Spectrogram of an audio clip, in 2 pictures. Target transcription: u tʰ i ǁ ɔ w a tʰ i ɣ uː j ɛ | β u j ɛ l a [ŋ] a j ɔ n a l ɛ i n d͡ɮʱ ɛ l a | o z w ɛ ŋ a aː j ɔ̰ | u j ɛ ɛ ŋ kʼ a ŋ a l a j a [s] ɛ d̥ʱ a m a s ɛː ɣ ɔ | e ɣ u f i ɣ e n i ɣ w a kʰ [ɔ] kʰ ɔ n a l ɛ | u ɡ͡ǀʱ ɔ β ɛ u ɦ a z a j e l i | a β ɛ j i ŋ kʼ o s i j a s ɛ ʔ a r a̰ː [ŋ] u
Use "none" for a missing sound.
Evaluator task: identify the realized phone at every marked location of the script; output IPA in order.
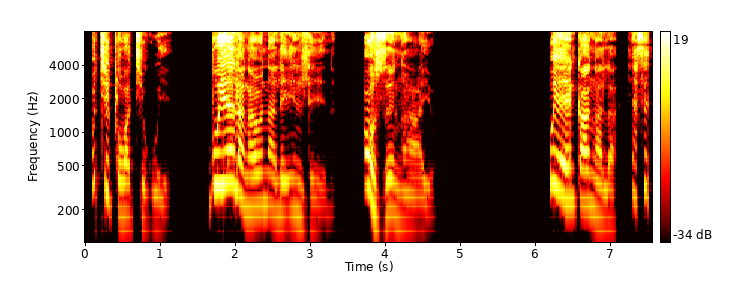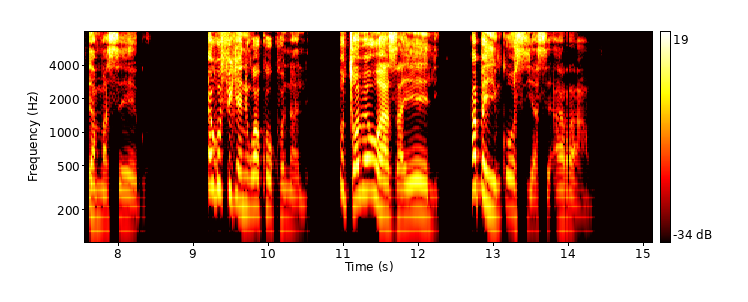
ŋ, s, ɔ, m

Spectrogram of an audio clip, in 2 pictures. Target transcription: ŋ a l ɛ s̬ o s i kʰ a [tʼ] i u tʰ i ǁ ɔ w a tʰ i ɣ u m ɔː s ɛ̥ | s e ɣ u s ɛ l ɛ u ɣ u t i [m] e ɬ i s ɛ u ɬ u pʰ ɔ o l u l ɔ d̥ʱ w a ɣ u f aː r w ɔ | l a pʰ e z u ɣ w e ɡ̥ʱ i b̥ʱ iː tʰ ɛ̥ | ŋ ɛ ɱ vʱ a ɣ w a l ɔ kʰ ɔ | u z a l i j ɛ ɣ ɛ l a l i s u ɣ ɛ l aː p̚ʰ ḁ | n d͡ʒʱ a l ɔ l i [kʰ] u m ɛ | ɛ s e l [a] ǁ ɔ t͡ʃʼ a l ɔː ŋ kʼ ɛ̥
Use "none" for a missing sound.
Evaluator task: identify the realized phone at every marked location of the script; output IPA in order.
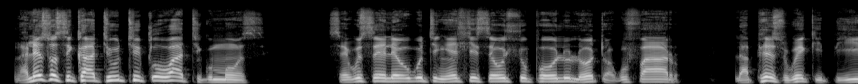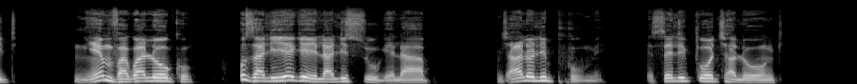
t, ŋ, pʰ, i

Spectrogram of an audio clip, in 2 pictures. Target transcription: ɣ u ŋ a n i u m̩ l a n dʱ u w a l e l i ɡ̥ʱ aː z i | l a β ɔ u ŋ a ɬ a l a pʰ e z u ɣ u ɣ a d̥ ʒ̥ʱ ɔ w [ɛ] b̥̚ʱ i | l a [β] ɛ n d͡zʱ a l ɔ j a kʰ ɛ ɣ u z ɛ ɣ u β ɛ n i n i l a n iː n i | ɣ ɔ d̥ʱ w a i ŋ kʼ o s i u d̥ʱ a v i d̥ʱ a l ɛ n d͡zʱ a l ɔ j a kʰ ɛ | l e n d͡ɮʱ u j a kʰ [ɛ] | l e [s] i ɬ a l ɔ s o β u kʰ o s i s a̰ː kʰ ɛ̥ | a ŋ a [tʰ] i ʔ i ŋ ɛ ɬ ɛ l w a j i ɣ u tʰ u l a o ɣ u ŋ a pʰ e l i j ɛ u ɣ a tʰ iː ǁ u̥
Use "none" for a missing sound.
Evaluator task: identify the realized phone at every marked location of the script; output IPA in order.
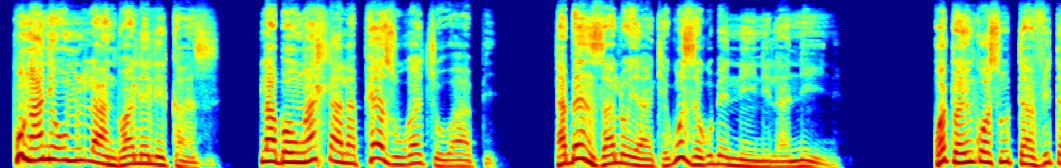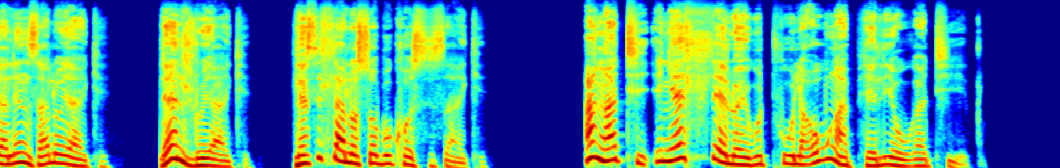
a, β, ɛ, s, tʰ

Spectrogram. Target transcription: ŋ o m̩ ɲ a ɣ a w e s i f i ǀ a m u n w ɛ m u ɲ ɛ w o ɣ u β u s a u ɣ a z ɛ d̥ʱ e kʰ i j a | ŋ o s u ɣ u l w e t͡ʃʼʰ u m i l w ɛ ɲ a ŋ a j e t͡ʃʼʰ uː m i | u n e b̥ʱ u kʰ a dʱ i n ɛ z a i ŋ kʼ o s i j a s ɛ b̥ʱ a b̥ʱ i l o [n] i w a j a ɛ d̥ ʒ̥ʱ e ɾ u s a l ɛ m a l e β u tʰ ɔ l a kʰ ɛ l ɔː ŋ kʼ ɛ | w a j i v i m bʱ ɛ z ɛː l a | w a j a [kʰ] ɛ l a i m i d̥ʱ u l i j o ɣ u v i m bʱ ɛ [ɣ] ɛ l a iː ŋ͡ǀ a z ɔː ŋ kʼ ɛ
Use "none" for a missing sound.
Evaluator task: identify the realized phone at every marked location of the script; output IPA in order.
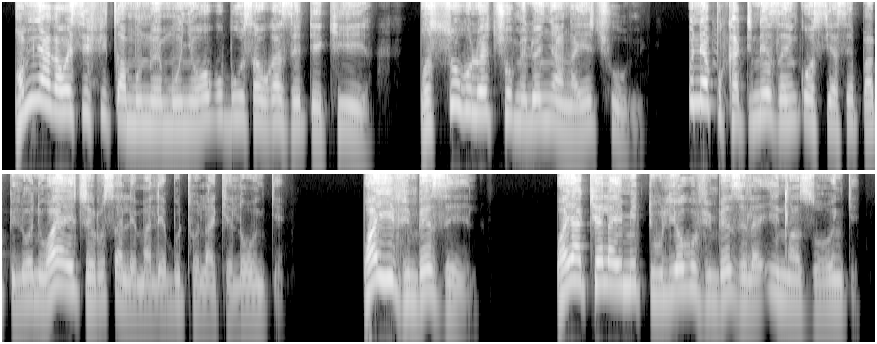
n, kʰ, z

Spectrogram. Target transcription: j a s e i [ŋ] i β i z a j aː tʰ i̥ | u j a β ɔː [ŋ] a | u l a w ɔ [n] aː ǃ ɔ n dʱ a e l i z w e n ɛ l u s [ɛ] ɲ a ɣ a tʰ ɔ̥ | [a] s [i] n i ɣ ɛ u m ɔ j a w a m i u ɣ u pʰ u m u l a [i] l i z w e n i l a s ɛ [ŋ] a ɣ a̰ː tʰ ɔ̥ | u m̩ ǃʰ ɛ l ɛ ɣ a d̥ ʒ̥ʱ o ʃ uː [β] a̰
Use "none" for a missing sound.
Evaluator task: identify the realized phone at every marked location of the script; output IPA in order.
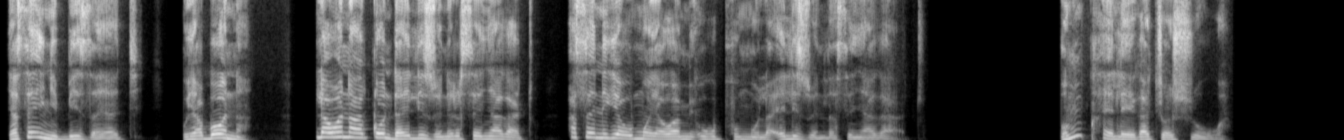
ŋ, n, n, ɛ, a, e, e, ɲ, w

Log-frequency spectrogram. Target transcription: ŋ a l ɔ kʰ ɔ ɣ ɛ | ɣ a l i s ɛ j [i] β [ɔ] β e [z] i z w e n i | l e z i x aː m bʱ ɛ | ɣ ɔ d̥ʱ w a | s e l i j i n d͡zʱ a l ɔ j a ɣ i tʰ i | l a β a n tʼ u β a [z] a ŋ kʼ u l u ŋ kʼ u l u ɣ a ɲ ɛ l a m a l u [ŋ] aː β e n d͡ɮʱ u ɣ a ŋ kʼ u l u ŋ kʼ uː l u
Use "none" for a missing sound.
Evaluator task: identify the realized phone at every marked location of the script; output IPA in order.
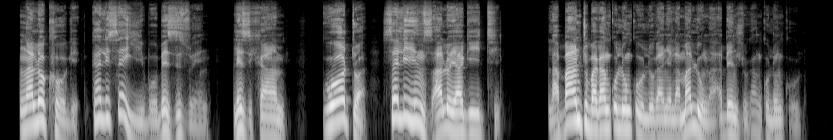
i, ɔ, z, ɣ, ŋ

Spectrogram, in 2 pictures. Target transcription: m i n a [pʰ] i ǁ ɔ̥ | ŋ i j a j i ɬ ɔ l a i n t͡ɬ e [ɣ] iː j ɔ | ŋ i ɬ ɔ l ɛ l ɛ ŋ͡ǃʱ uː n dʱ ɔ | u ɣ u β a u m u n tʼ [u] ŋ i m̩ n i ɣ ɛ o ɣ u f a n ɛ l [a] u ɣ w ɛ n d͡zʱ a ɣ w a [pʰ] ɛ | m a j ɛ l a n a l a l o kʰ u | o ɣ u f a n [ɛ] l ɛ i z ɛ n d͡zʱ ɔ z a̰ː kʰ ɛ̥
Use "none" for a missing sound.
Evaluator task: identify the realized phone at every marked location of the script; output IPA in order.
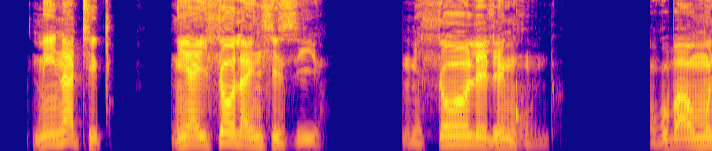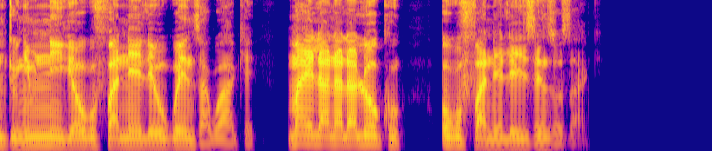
tʰ, z, u, ɛ, kʰ, ɛ

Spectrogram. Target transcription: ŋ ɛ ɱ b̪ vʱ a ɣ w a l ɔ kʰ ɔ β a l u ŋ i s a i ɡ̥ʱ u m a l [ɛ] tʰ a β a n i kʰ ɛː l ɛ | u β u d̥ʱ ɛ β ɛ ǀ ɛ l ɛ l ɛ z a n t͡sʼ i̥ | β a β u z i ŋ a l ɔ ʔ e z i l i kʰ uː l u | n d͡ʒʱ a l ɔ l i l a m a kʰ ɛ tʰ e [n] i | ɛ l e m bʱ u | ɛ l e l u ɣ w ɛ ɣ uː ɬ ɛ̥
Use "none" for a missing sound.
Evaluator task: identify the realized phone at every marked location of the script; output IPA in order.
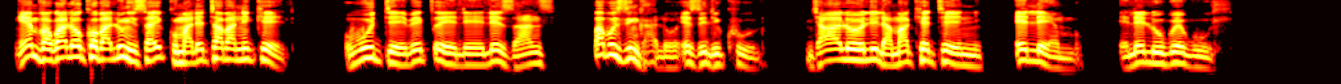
ɛ, n

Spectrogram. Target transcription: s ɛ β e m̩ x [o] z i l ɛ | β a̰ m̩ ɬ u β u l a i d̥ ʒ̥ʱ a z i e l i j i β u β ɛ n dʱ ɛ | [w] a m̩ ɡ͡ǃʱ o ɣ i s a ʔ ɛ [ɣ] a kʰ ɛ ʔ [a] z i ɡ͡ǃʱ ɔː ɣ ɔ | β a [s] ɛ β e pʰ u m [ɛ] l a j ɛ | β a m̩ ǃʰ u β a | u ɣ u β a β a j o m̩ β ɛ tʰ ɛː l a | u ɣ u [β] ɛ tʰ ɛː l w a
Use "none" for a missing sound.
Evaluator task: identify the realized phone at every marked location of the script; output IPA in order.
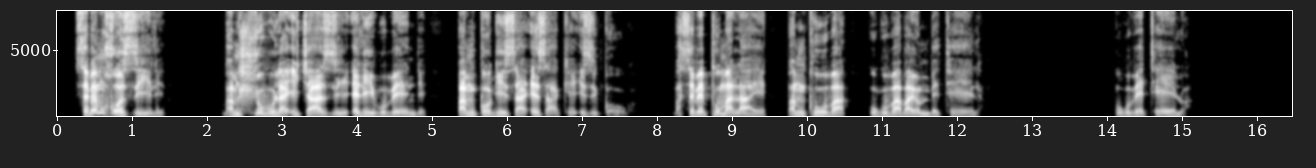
o, β, z, i, s, a, β

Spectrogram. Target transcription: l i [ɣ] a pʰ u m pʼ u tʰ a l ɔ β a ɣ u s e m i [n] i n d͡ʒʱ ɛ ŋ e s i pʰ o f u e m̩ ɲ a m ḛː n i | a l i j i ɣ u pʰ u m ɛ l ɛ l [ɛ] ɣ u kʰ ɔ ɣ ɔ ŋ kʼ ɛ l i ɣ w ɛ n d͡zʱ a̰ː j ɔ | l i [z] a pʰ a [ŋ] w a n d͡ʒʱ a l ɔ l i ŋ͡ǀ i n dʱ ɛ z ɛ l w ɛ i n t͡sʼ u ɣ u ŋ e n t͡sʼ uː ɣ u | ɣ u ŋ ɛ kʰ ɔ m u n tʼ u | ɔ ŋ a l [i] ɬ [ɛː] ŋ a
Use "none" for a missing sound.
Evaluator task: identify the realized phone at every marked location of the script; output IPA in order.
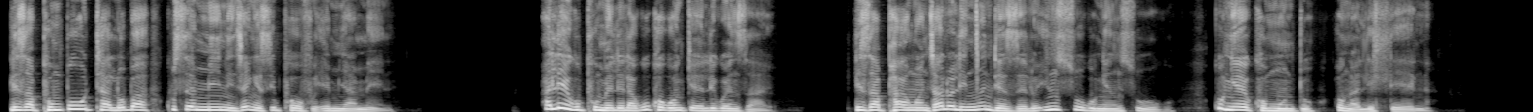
z, n, a, z, ŋ, i, ɛː

